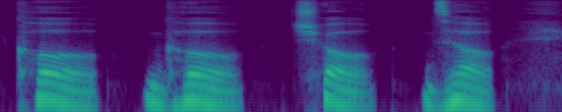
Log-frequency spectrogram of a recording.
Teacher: काही व्यंजनं उच्चारताना हवा खूप जोरात बाहेर फेकली जाते, जसं की ख, घ, छ, झ यांना म्हणतात महाप्राण.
